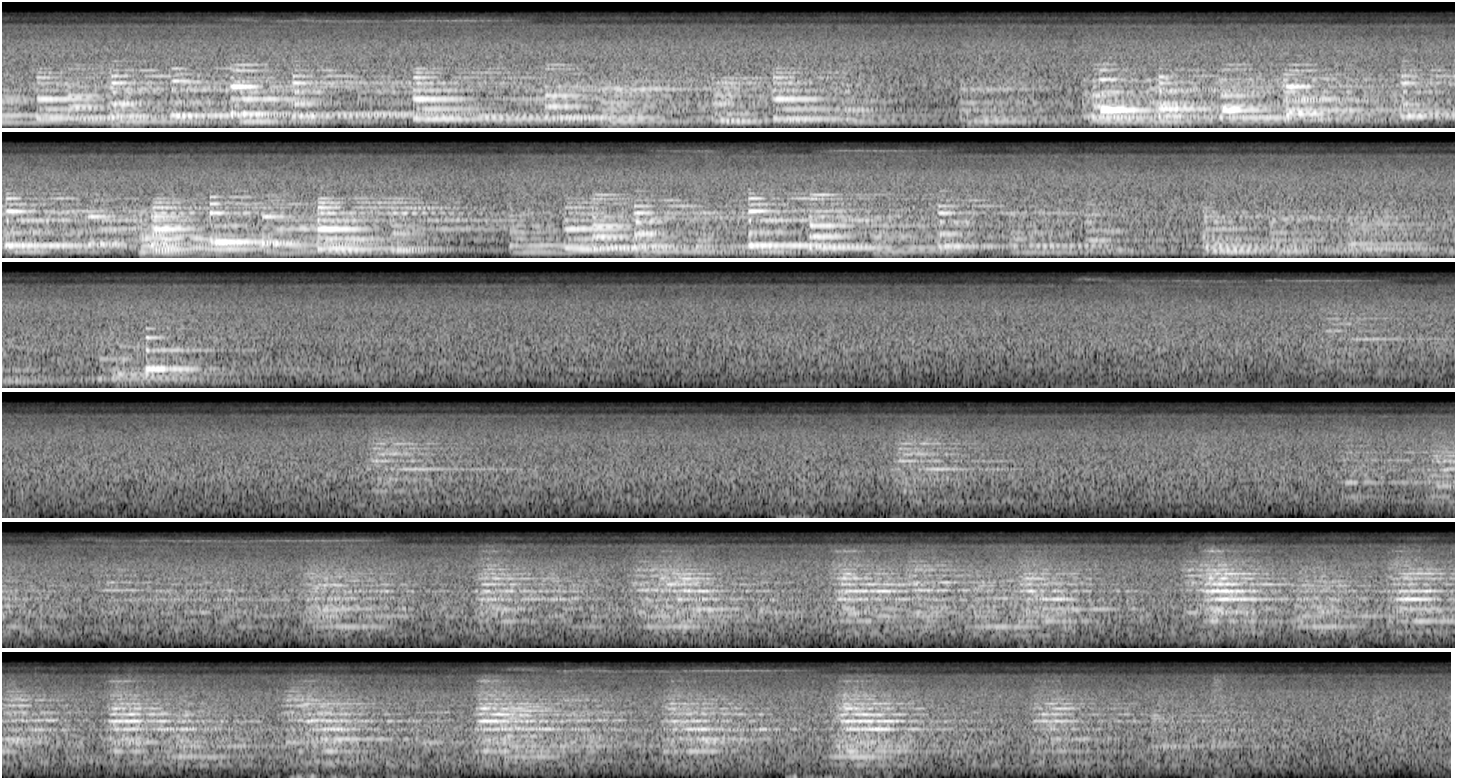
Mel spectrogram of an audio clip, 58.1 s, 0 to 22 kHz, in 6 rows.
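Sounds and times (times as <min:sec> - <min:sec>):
church bells ringing: 0:00.0 - 0:22.1, 0:28.2 - 0:28.8, 0:31.4 - 0:32.5, 0:35.0 - 0:35.9, 0:38.0 - 0:57.0.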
